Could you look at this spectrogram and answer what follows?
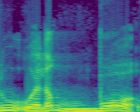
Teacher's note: انتبه لحرف الضاد بالكلمة الأخيرة من سورة الفاتحة، أقول ولا الضاء وليس ولا الضاء. الضاد تخرج من حواف اللسان وليس من طرفه، لساني للأعلى وليس للأمام. أمد الألف مد لازم كلمي مثقل 6 حركات.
